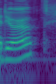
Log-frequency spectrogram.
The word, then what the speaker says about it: Diplo: Diplo? Yeah, Diplo.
